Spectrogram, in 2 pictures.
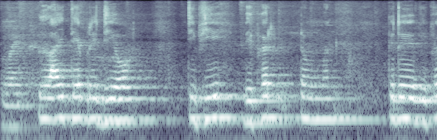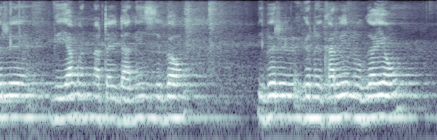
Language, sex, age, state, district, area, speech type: Bodo, male, 45-60, Assam, Baksa, urban, spontaneous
